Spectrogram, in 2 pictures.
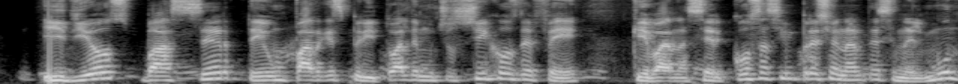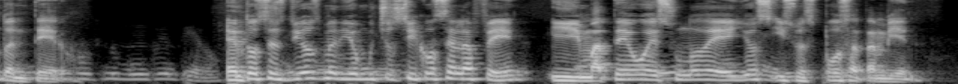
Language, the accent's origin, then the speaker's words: Spanish; Austria; Spanish is a second language; Soy austriaco, nací y crecí en Austria. Tengo casi 60 años de edad. Voy a ser 58 este año.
